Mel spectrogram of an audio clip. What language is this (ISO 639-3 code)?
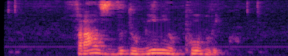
por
